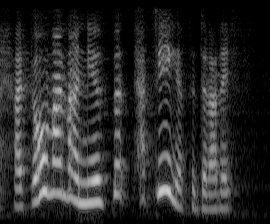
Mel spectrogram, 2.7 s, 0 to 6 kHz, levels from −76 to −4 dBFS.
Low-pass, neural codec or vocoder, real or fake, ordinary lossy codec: 5.4 kHz; codec, 16 kHz, 0.2 kbps, FocalCodec; fake; none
